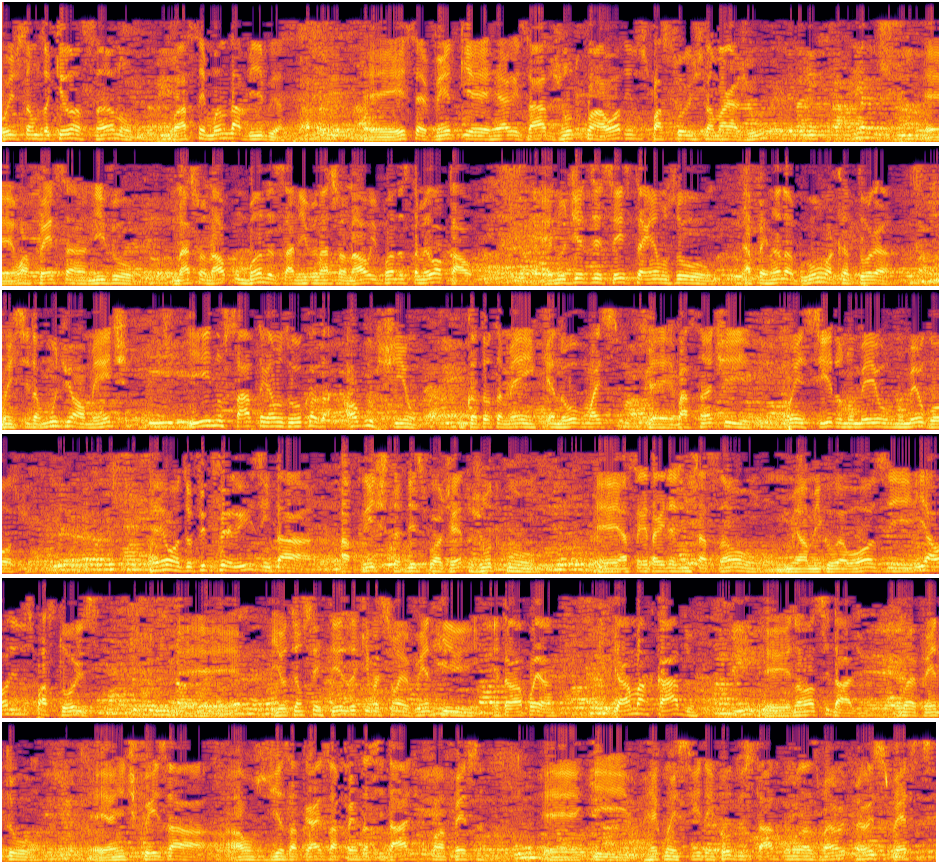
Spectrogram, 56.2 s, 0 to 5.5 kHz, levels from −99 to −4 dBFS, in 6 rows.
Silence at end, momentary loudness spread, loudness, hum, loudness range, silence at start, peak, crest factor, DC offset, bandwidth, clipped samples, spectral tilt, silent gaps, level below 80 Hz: 0 s; 3 LU; -9 LUFS; none; 1 LU; 0 s; 0 dBFS; 8 dB; 0.3%; 5.4 kHz; 1%; -8 dB/octave; none; -32 dBFS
